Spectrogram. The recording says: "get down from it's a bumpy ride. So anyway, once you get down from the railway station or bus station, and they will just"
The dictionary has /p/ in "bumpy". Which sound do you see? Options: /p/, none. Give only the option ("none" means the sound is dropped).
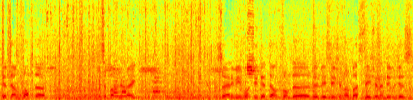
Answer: none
